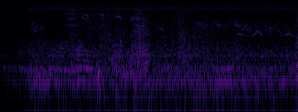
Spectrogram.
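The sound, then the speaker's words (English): Bees in a dense cluster buzz inside a chestnut tree trunk, a thick, steady, continuous drone of many wings that holds at an even loudness throughout with no voices. “In these chestnut tree trunks, thousands of workers live around their queen. A cluster of busy bees.”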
